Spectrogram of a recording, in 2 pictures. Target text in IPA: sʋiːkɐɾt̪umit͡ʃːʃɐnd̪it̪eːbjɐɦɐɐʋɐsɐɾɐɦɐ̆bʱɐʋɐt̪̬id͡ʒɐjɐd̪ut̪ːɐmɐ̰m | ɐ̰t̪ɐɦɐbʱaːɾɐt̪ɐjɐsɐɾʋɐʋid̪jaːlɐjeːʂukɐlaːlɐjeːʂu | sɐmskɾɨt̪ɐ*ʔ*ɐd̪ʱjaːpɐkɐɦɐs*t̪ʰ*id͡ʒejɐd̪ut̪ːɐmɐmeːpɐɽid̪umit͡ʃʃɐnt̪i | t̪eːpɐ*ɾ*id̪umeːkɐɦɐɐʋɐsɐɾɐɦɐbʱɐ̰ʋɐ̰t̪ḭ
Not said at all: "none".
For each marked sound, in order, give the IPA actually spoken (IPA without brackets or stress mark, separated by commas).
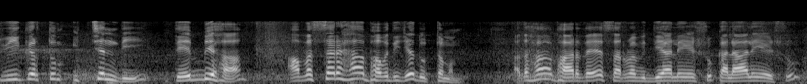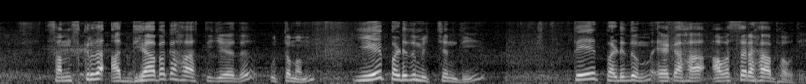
ʔ, t̪, ɽ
